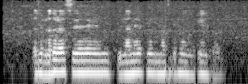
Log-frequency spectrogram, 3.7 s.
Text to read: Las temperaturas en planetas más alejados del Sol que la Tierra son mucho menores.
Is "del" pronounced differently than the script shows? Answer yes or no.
yes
